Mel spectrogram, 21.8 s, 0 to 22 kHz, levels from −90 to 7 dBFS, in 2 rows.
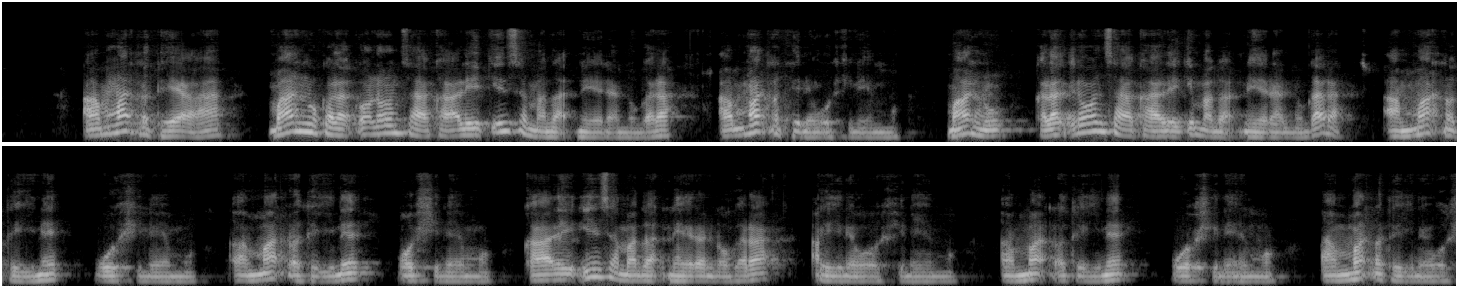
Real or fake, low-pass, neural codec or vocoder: fake; 10.8 kHz; codec, 24 kHz, 3 kbps, HILCodec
